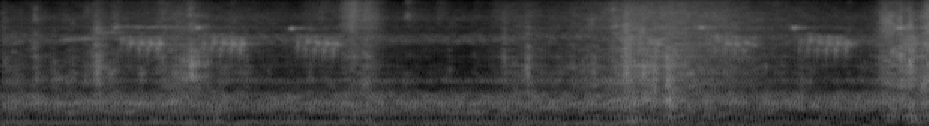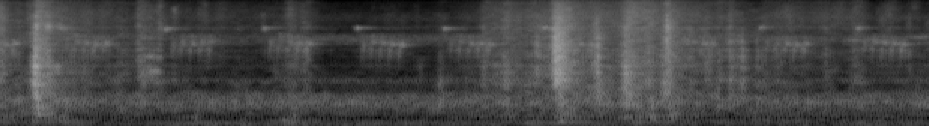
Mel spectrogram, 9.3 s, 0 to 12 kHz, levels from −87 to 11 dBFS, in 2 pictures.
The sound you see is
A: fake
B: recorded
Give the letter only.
A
